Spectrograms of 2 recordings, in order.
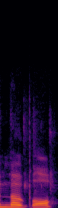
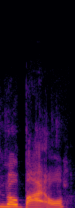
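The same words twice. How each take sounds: First: "mobile" as MO-bull, reduced second syllable; MO-bull pronunciation. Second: "mobile" as MO-bile, long I; MO-bile pronunciation. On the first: Shown as a demonstration. Streamer contrasts their own way, "mobile" as MO-bull. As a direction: say "mobile" to rhyme with noble. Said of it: "I say". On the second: Retold or imitated. Streamer contrasts his way, "mobile" as MO-bile. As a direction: say "mobile" to rhyme with file. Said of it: "He says".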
